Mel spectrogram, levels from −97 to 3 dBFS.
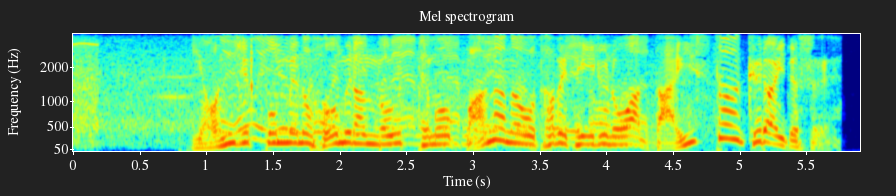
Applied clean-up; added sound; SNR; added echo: none; none; none; none.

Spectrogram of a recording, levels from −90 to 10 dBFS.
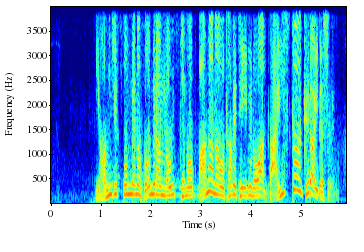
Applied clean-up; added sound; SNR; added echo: neural separator model SepFormer DNS4.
